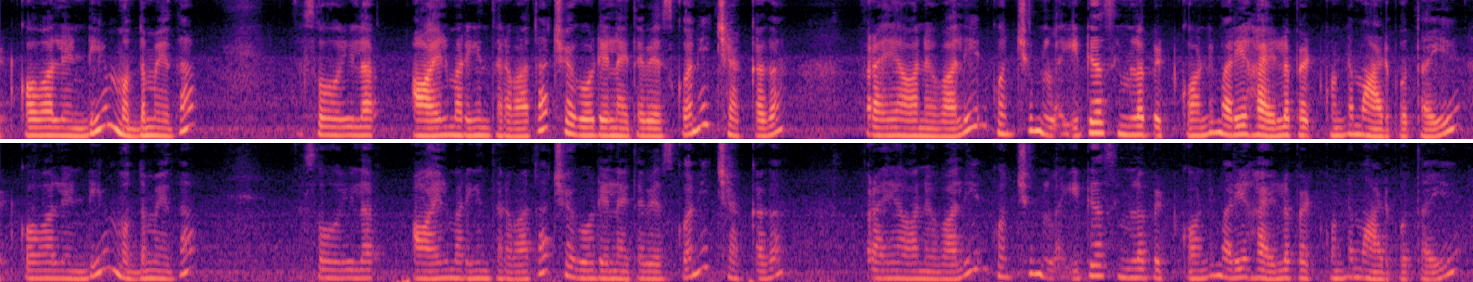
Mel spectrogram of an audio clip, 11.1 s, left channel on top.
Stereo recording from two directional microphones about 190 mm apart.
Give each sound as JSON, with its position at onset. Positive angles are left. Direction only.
{"t": 0.1, "sound": "a woman's voice", "side_deg": 45}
